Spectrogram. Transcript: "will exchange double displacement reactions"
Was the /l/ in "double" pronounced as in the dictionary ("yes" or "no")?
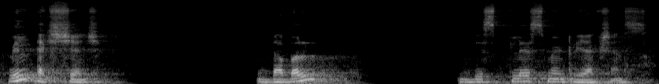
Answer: yes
